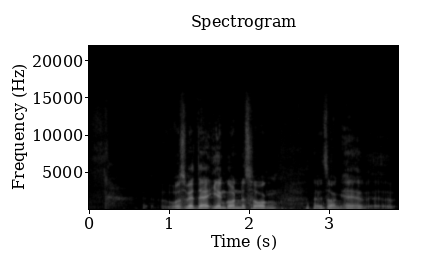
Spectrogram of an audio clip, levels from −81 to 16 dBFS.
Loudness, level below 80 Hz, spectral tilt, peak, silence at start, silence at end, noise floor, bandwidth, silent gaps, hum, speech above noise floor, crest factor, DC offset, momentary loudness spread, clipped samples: -39 LUFS; -84 dBFS; -4 dB/octave; -18 dBFS; 0.15 s; 0.05 s; -69 dBFS; 16 kHz; none; none; 30 dB; 22 dB; under 0.1%; 24 LU; under 0.1%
